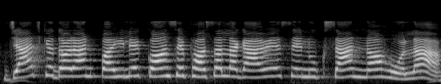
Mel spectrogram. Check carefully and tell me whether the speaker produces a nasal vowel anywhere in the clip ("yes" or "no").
no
